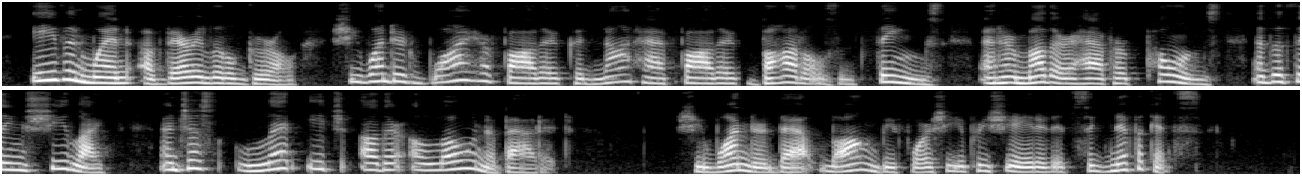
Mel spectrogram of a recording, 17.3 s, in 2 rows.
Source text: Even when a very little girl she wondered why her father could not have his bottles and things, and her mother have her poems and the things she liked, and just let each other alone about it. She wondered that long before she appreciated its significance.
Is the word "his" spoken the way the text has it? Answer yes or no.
no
